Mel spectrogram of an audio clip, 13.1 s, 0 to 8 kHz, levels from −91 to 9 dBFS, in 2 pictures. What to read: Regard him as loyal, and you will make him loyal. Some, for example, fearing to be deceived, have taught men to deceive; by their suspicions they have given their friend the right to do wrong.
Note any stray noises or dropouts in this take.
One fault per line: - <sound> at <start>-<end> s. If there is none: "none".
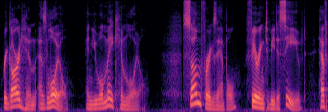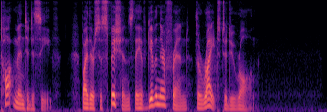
none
